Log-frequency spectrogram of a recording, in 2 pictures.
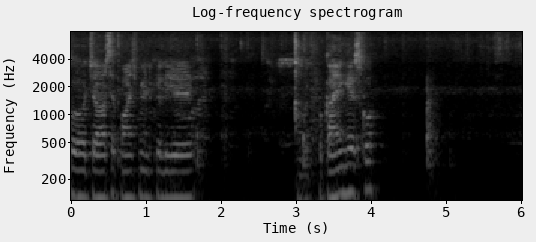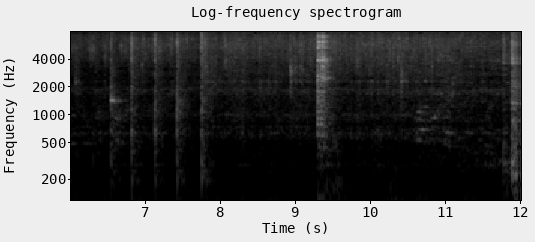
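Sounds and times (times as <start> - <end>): onions sizzling in oil: 5.0 - 12.0
wooden spoon knocking a pot: 6.6 - 8.0.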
